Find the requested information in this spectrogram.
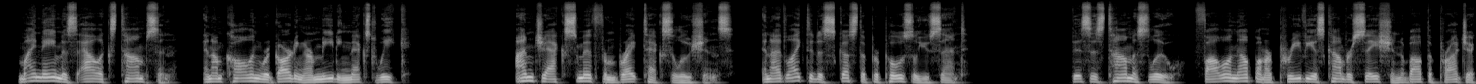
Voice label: Telephone talk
